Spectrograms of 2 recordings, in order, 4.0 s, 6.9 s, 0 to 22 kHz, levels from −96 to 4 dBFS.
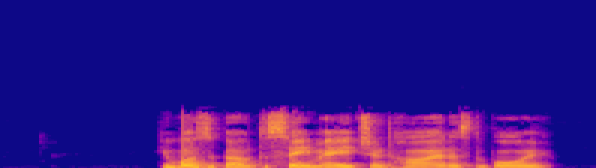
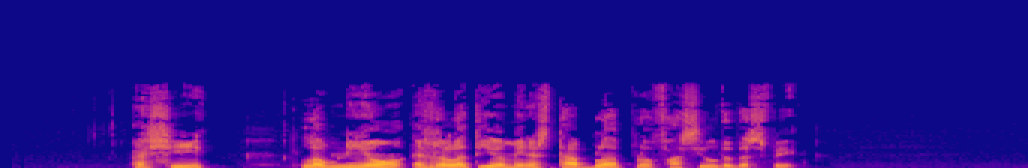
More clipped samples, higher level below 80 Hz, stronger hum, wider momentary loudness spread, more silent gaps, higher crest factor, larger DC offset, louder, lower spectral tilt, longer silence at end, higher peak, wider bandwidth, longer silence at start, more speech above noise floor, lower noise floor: neither; first, -56 dBFS vs -72 dBFS; neither; second, 6 LU vs 12 LU; neither; about the same, 16 dB vs 20 dB; neither; first, -16 LUFS vs -21 LUFS; second, -4.5 dB/octave vs -6.5 dB/octave; second, 0.35 s vs 1.6 s; about the same, -2 dBFS vs -2 dBFS; second, 7.8 kHz vs 11 kHz; first, 1.1 s vs 0.9 s; first, 73 dB vs 61 dB; first, -89 dBFS vs -82 dBFS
